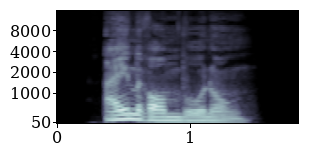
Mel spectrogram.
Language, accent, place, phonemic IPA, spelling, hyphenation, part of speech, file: German, Germany, Berlin, /ˈaɪ̯nʁaʊ̯mˌvoːnʊŋ/, Einraumwohnung, Ein‧raum‧woh‧nung, noun, De-Einraumwohnung.ogg
- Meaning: single-room apartment; efficiency apartment; bachelor apartment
